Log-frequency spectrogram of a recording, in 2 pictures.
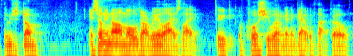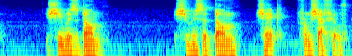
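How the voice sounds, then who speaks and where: A man's voice: on the low side, steady tone, moderate pace. A man, talking bluntly and casually with plenty of swearing while answering viewer questions on a live stream. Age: 30s.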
